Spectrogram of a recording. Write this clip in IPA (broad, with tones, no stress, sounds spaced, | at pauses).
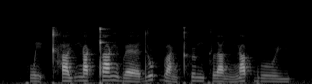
k w i˨˩ ʔ kʰ a˦˥ j ŋ a˦˥ k̚ t a˥˩ ŋ b ɛː˩˦ d u˥˩ ʔ b a˩˦ ŋ kʰ ɯ˧ ŋ k l a˨˩ n ŋ a˥˩ p̚ b uː˧ j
